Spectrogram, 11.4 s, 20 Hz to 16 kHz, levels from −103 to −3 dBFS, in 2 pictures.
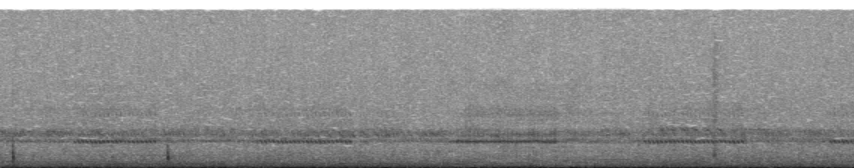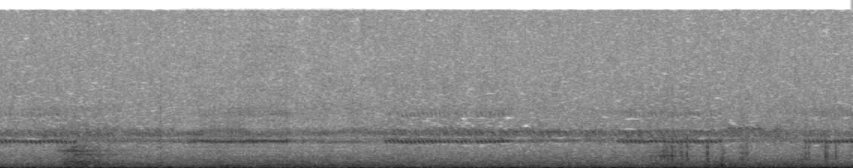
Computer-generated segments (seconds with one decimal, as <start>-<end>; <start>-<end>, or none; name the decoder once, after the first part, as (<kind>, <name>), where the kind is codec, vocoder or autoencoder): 3.0-4.2 (codec, SNAC); 6.9-8.2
